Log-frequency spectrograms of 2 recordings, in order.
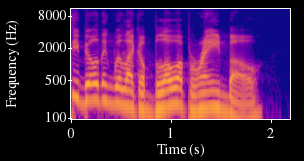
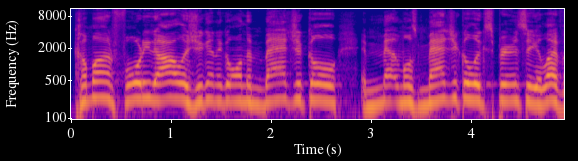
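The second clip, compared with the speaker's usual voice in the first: higher-pitched mock sales hype; hyping it up; 5 semitones higher, 3 dB quieter than usual. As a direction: sell it like an eager promoter, imitated. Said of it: "they were hyping it up".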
